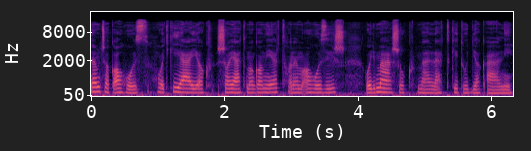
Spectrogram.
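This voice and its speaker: Speaking at a fairly slow pace, a woman with a dark, mellow tone and medium pitch holds a monotone, flat intonation. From Hungary, Hódmezővásárhely; Hungary. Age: 50s. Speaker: local council candidate; council candidate. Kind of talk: campaign statement. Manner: earnest. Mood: earnest, personal, composed. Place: studio.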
